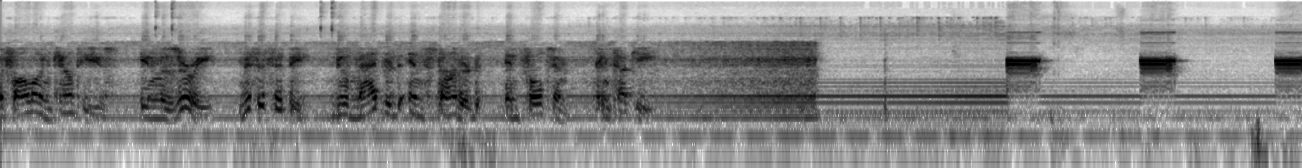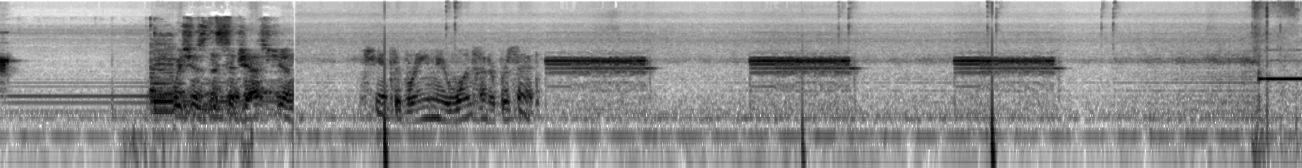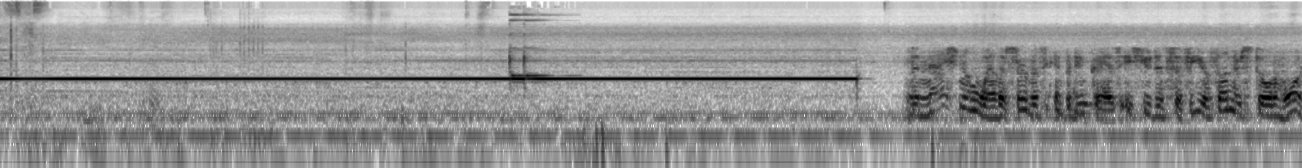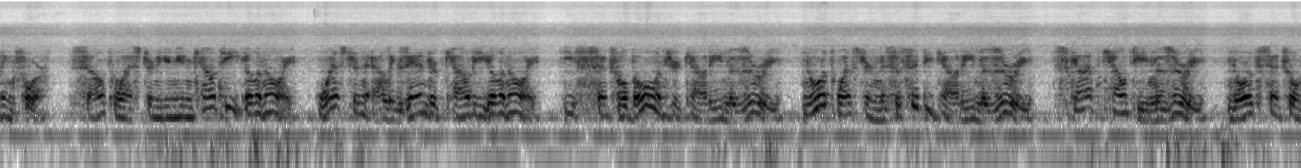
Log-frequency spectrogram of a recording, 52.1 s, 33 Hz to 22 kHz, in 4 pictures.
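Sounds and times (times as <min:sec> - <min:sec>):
steady hum: 0:00.0 - 0:52.0
steady alarm tone: 0:10.0 - 0:10.6, 0:11.4 - 0:12.0, 0:12.7 - 0:13.4, 0:18.5 - 0:19.6, 0:20.5 - 0:21.7, 0:22.6 - 0:23.8, 0:25.6 - 0:34.7.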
